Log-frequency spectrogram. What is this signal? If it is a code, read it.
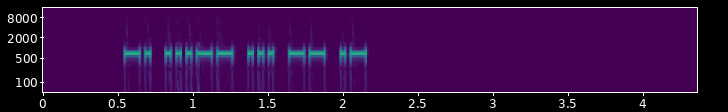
Morse code, heard as a keyed tone, about 34 wpm, 700 Hz. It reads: N3SMA
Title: USA Call Signs - 5 Characters - Repeated 2x - 35wpm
